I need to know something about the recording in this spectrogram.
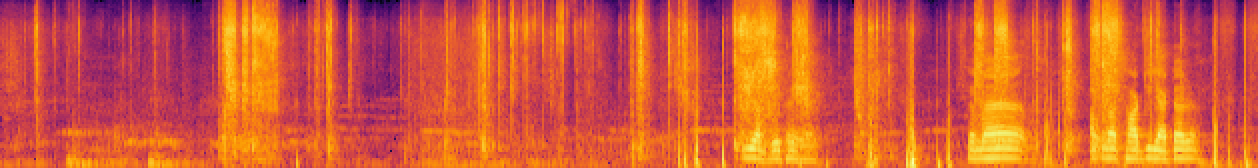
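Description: Packing tape screeches as it is pulled off the roll.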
